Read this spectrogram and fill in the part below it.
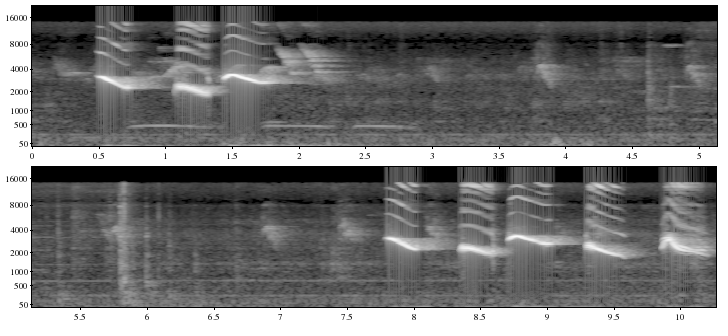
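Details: Green-winged saltator (trinca-ferro) singing in the Paraná style: an opening burst of three falling whistled notes, a long quiet pause with faint clicks, then a second burst of five loud downslurred whistles.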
